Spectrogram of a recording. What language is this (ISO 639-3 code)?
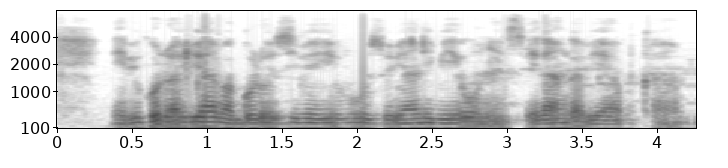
lug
